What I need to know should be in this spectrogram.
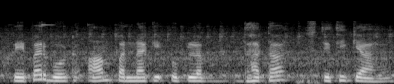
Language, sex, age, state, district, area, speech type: Hindi, male, 18-30, Uttar Pradesh, Sonbhadra, rural, read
